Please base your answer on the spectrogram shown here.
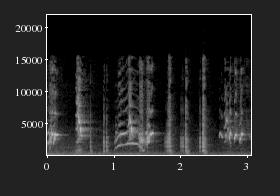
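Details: Javan myna lure song packed with fill-ins to prompt other mynas to reply: scratchy chatter with upslurred whistles, a curved whistle near the middle and a rapid twittering trill at the end.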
